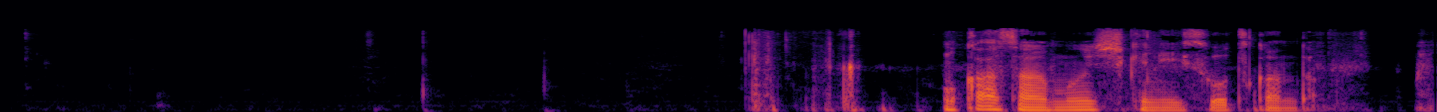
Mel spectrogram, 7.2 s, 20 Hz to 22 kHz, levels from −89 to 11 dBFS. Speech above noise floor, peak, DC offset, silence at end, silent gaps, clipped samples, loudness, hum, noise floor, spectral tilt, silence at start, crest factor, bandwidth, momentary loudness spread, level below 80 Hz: 57 dB; -2 dBFS; under 0.1%; 0 s; none; under 0.1%; -25 LUFS; none; -81 dBFS; -5 dB/octave; 3.75 s; 26 dB; 8.2 kHz; 19 LU; -46 dBFS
